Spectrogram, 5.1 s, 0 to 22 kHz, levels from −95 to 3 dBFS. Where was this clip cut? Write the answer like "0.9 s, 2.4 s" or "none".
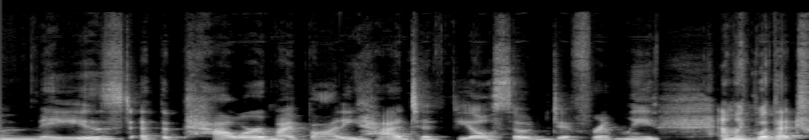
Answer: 4.2 s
